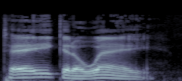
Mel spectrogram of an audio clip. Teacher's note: life take it away and notice the flap T in there the T in the word it becomes a d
